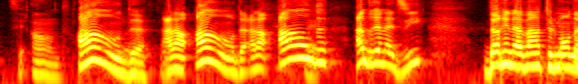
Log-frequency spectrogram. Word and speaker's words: Andrianady: Alors, André Nadi. Dorénavant, tout le monde dans la communauté, vous allez dire André Nadi. C'est réglé parce que dans ta langue malgache, c'est comme ça que ça se prononce.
